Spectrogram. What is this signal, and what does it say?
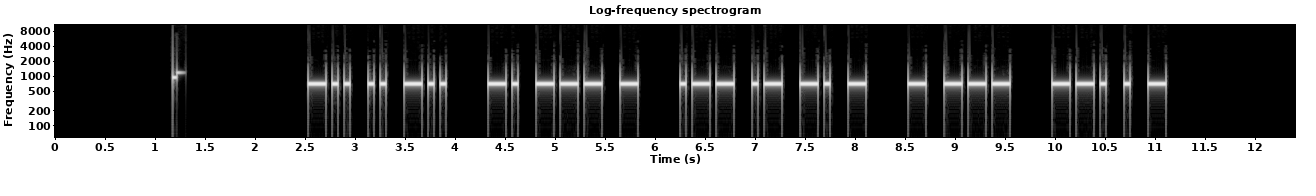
Morse code, heard as a keyed tone, about 19 wpm, 700 Hz. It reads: DID NOT WANT TO GET
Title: Sets of 5 Words Encore2 20wpm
